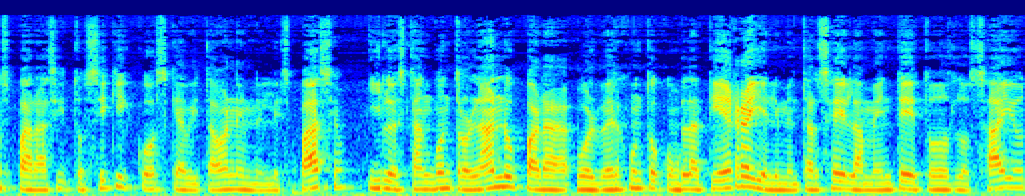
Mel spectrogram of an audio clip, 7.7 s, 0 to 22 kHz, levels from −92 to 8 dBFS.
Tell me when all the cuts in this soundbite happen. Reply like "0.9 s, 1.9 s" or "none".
2.8 s, 5.1 s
